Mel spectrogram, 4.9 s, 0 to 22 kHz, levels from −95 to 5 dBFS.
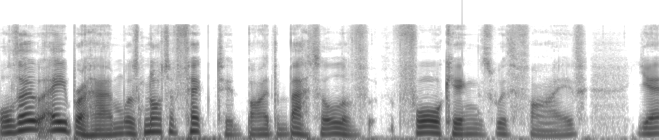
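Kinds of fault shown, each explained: One channel drops out: from 3.46 s to the end of the clip, the speech falls abruptly by about 6 dB and stays there. The likely cause is one side of a stereo pair going silent, so the mono sum carries only half of what both channels shared, and anything present only in the lost side vanishes. On a waveform the envelope steps down to roughly half its height at 3.46 s; a spectrogram shows every band dimming at once, with no change in timbre.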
